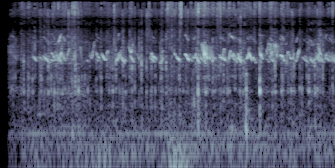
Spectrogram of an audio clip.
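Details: Chickens chirping, described as colored hens: a busy stream of short, high, rising-and-falling peeps from several birds overlapping without pause, over a steady low electrical hum and a few soft knocks.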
